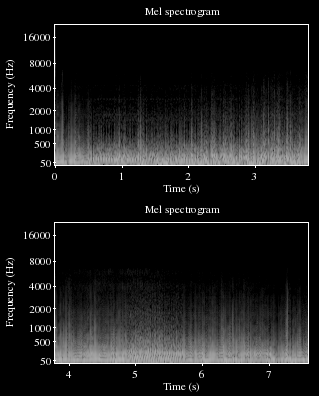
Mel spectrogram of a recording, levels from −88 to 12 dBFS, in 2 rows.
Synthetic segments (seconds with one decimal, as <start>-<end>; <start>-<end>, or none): 0.0-0.5; 3.7-4.9; 5.7-7.6

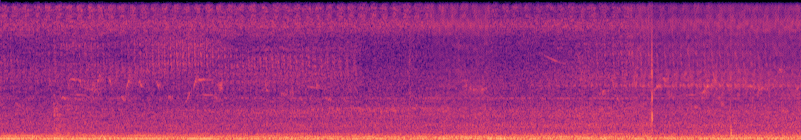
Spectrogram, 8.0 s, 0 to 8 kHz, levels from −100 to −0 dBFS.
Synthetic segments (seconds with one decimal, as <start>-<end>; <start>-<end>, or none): 4.3-4.9; 6.3-8.0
